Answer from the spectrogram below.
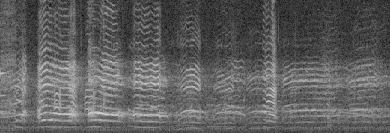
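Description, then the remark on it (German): Black-legged kittiwakes calling repeatedly, harsh nasal cries overlapping in a busy chorus, loud, rising and falling in bursts over steady background noise. “Ich finde Kitty Wake lautmalerisch eigentlich viel schöner.”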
